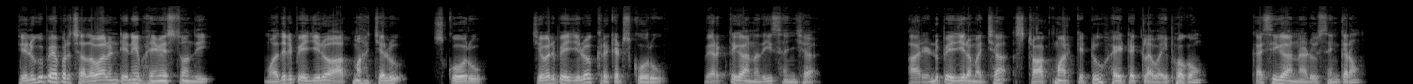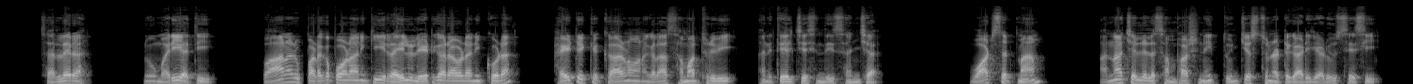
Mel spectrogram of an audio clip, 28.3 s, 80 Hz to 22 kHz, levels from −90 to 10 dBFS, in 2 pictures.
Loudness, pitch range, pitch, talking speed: -25 LUFS, 95-120 Hz, 110 Hz, 105 wpm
